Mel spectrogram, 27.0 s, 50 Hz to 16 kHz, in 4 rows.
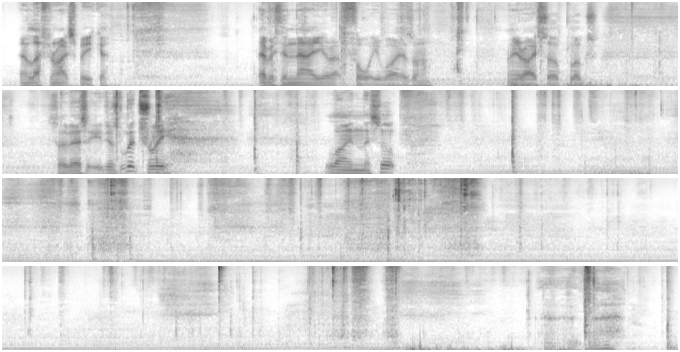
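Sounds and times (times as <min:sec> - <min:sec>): steady low hum: 0:00.0 - 0:27.0
metal and plastic clicks and scraping: 0:11.8 - 0:19.8, 0:20.4 - 0:24.4.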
